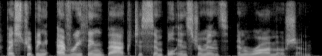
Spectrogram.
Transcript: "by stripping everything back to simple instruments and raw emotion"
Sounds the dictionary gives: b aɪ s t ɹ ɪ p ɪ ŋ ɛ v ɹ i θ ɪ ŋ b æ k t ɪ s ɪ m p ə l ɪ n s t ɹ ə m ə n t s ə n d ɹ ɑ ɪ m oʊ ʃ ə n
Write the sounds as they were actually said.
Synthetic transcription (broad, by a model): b aɪ s t ɹ ɪ p ɪ ŋ ɛ v ɹ i θ ɪ ŋ b æ k t ɪ s ɪ m p l ɪ n s t ɹ ə m ə n t s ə n ɹ ɑ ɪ m oʊ ʃ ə n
